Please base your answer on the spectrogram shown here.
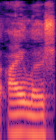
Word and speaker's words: Eilish: on the eye because Eilish is pronounced very similarly to eyelash.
